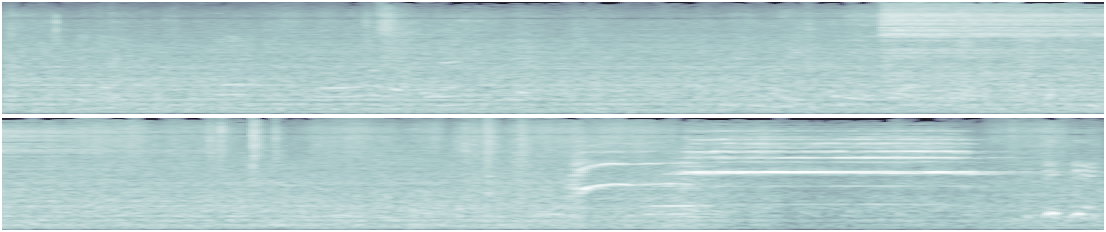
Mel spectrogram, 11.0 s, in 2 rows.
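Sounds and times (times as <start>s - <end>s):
train rolling rumble: 0.0s - 11.0s
high-pitched wheel squeal: 8.4s - 10.6s.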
